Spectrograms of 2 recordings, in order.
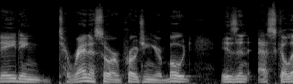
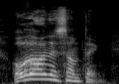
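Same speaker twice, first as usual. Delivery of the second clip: raised, louder warning; mock urgent call; 7 semitones higher, 5 dB louder than usual. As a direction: call it out high and firm. Quoting Grant's exclamation.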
